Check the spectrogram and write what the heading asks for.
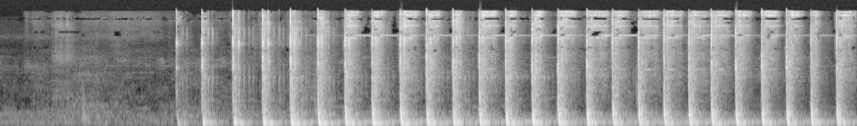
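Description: Hammer tapping a metal key fob clamp shut onto a folded canvas strap: quick, even strikes, about three or four a second, starting about two seconds in.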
